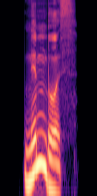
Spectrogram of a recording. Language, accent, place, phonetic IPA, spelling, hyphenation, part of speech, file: German, Germany, Berlin, [ˈnɪmbʊs], Nimbus, Nim‧bus, noun, De-Nimbus.ogg
- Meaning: 1. aureola, aureole 2. nimbus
